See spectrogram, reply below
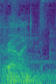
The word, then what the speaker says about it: Rowan: And it was mixed by Nick Ruffin, who's been Nick Rowan. Nick Rowan. It's Rowan. Oh, I've been pronouncing that wrong for a long time.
